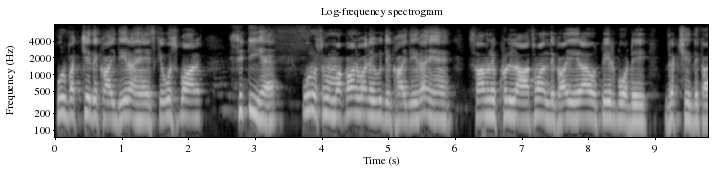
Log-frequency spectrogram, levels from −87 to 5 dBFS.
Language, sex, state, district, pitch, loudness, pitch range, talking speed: Hindi, male, Bihar, Lakhisarai, 165 Hz, -20 LUFS, 155-180 Hz, 200 wpm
